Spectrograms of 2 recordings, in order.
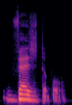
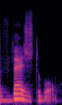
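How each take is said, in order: The two takes are said the same way.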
